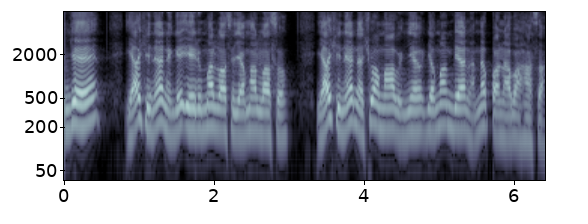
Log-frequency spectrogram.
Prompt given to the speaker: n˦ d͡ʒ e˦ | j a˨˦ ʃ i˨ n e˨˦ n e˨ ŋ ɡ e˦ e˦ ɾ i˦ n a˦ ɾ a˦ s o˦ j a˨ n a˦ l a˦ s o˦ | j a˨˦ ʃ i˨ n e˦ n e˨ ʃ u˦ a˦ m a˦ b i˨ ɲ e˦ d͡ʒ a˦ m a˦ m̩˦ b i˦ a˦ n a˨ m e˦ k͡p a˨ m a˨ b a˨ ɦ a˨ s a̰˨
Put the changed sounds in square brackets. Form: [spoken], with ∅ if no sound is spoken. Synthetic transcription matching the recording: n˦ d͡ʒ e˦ | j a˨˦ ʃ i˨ n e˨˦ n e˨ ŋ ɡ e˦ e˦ ɾ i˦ [m] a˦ [l] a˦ s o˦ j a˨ [m] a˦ l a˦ s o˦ | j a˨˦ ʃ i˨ n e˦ n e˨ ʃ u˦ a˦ m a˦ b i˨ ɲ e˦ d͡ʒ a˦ m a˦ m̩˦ b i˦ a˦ n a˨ m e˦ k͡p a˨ [n] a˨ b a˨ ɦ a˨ s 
